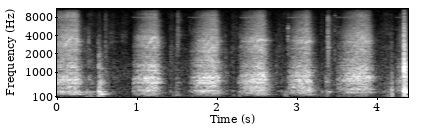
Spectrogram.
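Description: A hand tool rasping against the wood of a drawer box in even back-and-forth strokes, about one and a half to two a second.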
